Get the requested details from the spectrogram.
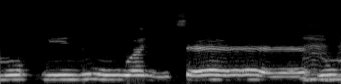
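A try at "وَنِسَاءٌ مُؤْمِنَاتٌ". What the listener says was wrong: Nanya tertinggal. Mu'minuna wa nisa'um.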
